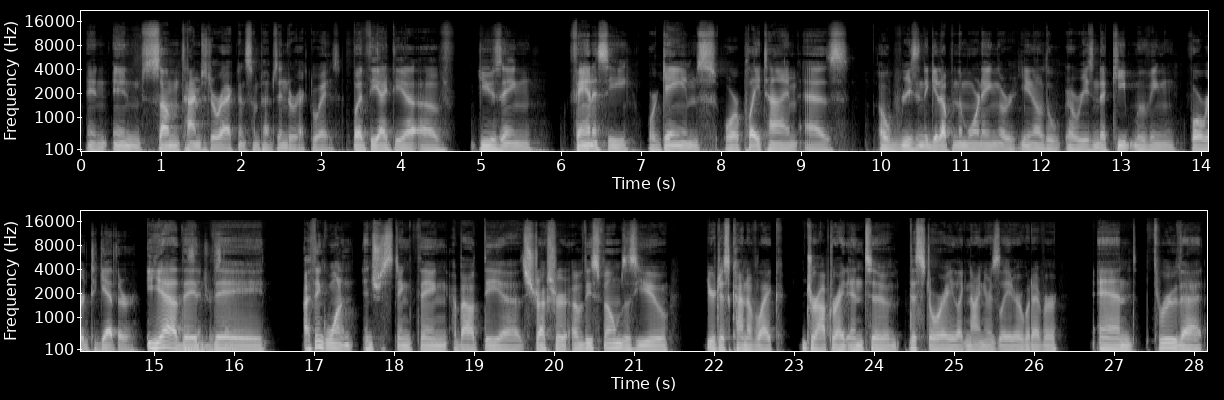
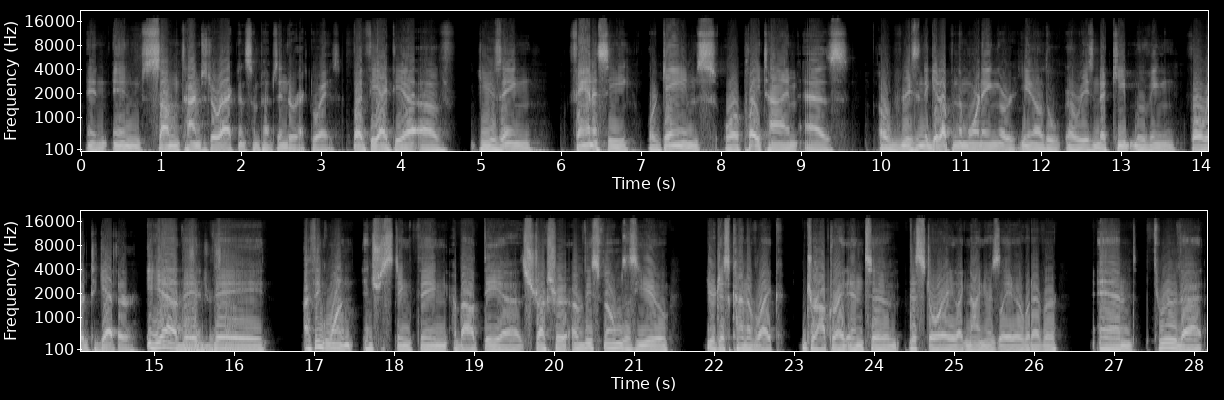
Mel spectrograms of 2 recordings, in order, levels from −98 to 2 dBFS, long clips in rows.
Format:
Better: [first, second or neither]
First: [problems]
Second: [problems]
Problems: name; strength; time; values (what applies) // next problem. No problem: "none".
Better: first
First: none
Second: distortion; heavy; 17% of the sound clipped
